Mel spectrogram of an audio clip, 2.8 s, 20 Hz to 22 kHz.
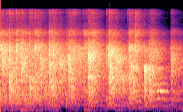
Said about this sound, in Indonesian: Oke, tepuk tangan untuk kelompok 2 ya.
